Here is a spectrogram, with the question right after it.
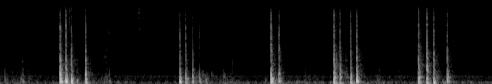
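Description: Metal-tipped gold filigree claw nails tap the lid of a glossy printed paperboard candy box in five quick clusters of rapid taps. Each tap is a short, dry, hollow thud with a bright clicky edge that stops at once, with near silence between the bursts.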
